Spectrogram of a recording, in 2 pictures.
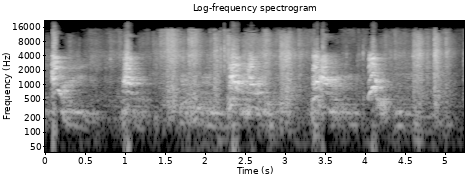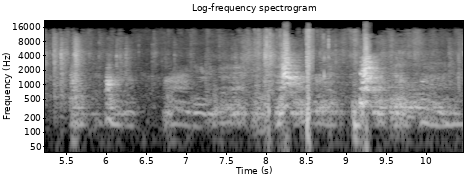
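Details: Nine seven-week-old puppies, weighing 12 to 14 lbs, playing with each other indoors: a dense jumble of overlapping yips, squeals, whines and growly barks with no pause, and occasional knocks and thumps.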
